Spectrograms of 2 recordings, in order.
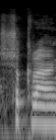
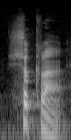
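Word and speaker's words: شكرًا: going to be pleasant shukran but notice when you see this you pronounce that as n this vowel with a noon on it now you may say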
